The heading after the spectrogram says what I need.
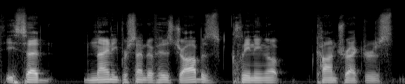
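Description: A man's voice: lowish voice, flat delivery, normal speed, a bit bright, dry recording, studio quality. A man chatting casually and irreverently as a podcast co-host. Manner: irreverent, sweary. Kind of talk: casual banter.

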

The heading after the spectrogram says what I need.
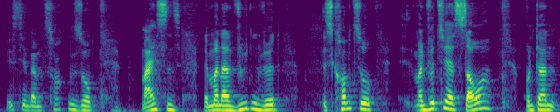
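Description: A young man co-hosting a podcast, chatting casually with slangy quick interjections. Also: on the high side. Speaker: podcast co-host. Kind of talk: casual chat.

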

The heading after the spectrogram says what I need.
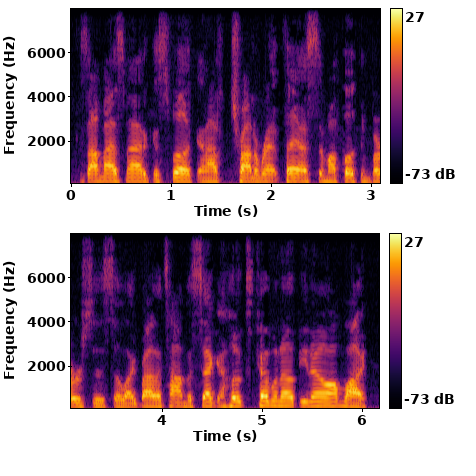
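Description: Higher-voiced man with slangy bro talk. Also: flat delivery, brisk, no echo. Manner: slangy frat-bro talk, frequent swearing. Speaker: rapper, guest. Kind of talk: casual chat.

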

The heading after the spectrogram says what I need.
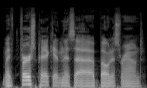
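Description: Smooth-voiced man hosting a casual podcast. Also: low voice, animated, fairly bright tone, no room sound, studio quality. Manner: enthusiastic, swearing, quick asides. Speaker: podcast host. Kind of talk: casual chat.

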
